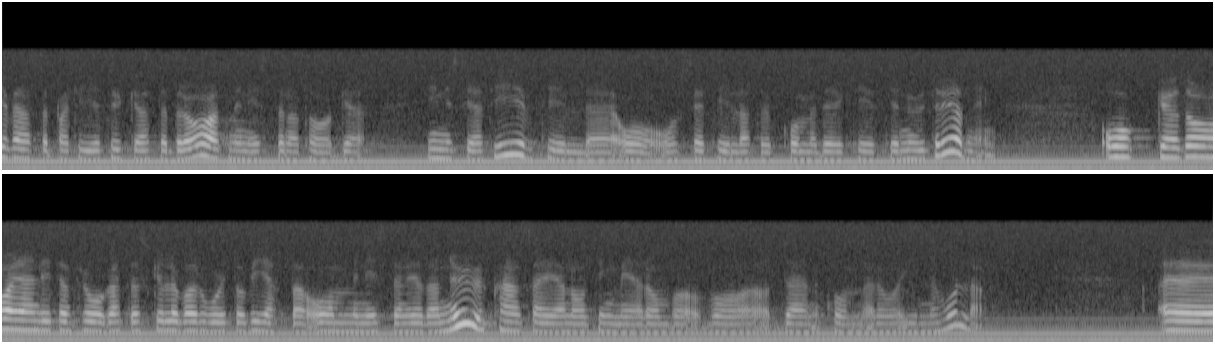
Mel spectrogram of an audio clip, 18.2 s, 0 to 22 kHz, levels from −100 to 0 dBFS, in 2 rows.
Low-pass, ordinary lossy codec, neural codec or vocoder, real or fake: none; none; none; real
